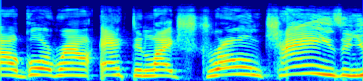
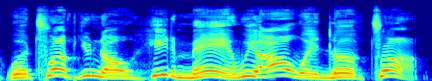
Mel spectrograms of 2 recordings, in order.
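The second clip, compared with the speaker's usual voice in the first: low, dopey mock supporter voice; imitating a voter; 6 semitones lower than usual. Mocking a Kamala supporter's excuse, low and dopey. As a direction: play the naive supporter, deep and slow. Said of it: "tell me what they did to get you excited".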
